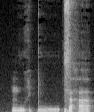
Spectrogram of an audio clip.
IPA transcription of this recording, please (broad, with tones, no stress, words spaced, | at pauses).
muː˨hi˨k͡puː˨ | za˨ha˨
